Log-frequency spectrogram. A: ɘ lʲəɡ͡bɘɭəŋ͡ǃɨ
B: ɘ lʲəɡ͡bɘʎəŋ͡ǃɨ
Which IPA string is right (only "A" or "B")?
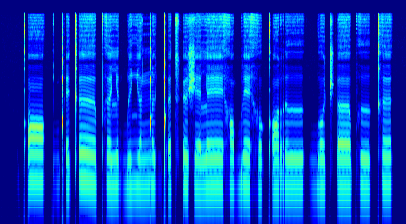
B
